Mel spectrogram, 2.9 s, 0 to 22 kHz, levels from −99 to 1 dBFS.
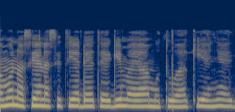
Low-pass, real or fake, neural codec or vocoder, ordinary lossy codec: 7.2 kHz; real; none; none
